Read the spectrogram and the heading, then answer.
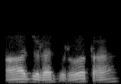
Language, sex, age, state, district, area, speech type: Nepali, male, 45-60, West Bengal, Kalimpong, rural, conversation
